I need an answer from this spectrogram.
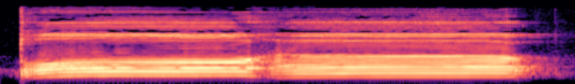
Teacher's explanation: جی طا پر ہے اور ہا جو ہے یہ ہا نہیں ہے، یہ ہا ہے، سینے سے جو نکلتا ہے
